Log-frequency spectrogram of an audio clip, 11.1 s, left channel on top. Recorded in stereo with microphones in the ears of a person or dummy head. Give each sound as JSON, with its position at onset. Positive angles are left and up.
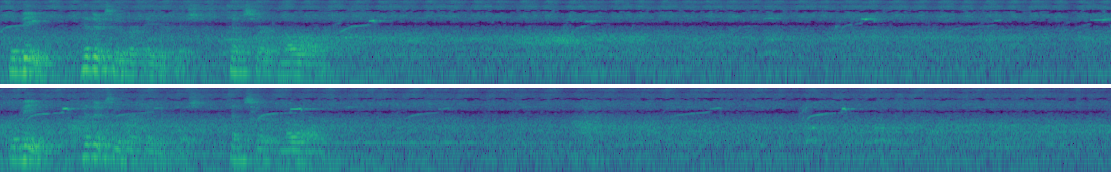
{"t": 0.1, "sound": "a man speaking", "side_deg": 60, "distance_m": 1.6}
